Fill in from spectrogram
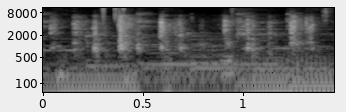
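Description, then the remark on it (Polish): A file rubbing back and forth in quick, uneven strokes, each a short rasping scrape, with no talking. “To jest dźwięk pilnika.”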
